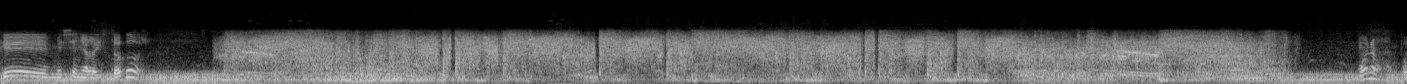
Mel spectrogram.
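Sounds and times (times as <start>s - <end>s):
speech: 0.0s - 2.4s, 13.6s - 14.0s
cannon fire: 2.2s - 13.0s
explosions: 2.2s - 13.0s.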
